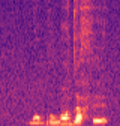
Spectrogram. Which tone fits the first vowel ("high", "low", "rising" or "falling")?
low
